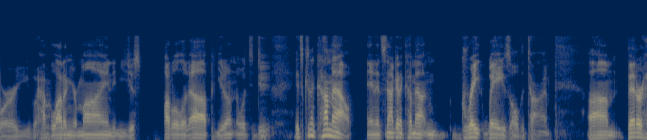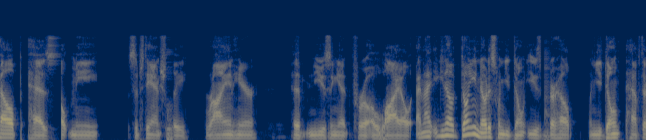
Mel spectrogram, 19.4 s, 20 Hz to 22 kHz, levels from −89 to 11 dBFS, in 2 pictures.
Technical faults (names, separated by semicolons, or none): Bluetooth LC3 compression; lost LE Audio frames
